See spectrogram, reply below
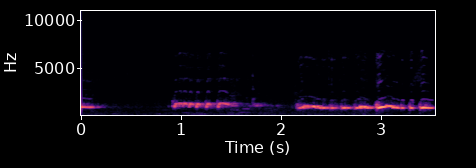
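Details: Zebra dove song, local wild and bred birds alternating, used to provoke other doves into singing: rolling, purring coos around one pitch, a short phrase then a longer trilled, wavering coo.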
